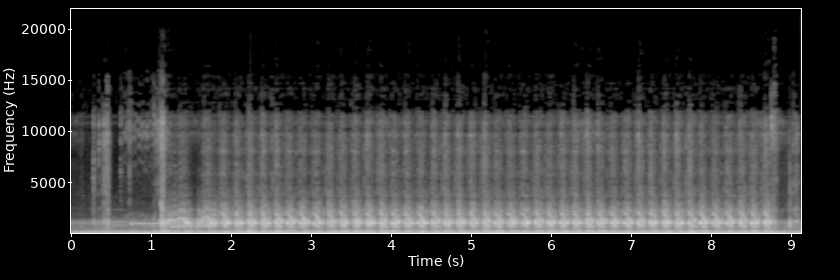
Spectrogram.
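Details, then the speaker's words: 2004 Ford F-250 XL with turbo, intake covered and air filter housing removed, battery missing, jump box used: even rapid cranking at about three beats a second with starter whir, no clanking, but it never catches. "it turns over normal like it's gonna start but it doesn't let me show you"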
